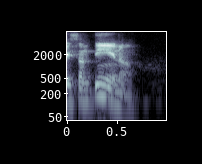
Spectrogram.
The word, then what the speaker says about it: Santino: How would you say that? – She usually would say Santino.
